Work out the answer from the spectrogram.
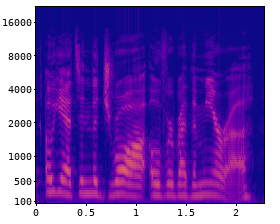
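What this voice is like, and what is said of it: New Jersey accent. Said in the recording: “I'm from New Jersey, so I think I've kind of like gotten rid of my accent a little bit over the years. Like when I first went to college, I'd be like”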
